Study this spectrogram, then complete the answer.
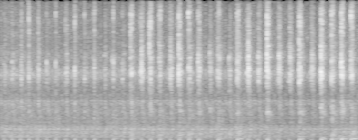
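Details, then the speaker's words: MTD Yard Machines lawnmower with a Briggs engine, running on a test spark plug after the old plug was found coked with oil: choppy firing that hunts up and down at idle; the owner suspects fuel starvation from a clogged carburetor main jet. "at least it's ising I wonder if it's just not getting enough fuel I wonder if it's just simply not getting enough fuel maybe the main jet is clogged"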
